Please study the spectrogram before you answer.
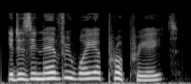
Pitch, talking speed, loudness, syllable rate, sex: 245 Hz, 190 wpm, -15 LUFS, 6.5 syllables/s, female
